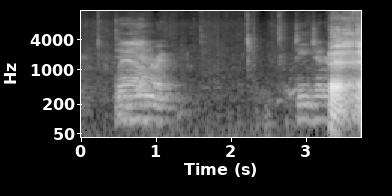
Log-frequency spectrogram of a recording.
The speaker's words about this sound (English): I wonder how your burps are going to come across with people. Look how fucking loud that is.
